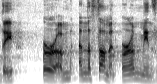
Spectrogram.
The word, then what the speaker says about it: Urim: have heard of the Ihram some people say Urim but it's pronounced Ihram and the Thummim the urn and the Thummim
